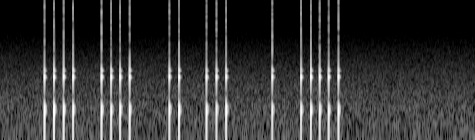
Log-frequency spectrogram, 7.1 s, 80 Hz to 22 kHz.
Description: Tap code, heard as taps on a table, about 7 knocks a second. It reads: THE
